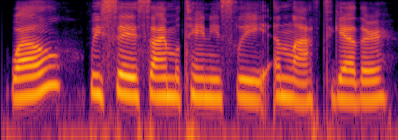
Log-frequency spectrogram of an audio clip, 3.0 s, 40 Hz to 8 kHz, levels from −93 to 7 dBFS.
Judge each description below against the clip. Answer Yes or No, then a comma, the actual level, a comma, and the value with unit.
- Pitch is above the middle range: Yes, high, 210 Hz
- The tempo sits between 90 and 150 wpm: Yes, average, 140 wpm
